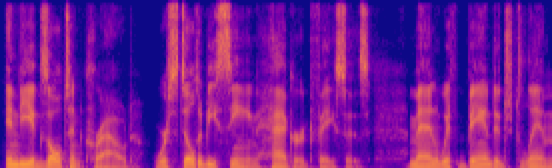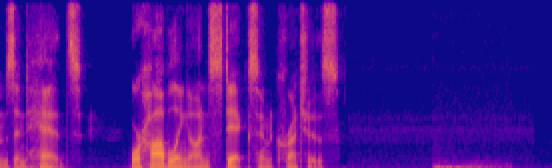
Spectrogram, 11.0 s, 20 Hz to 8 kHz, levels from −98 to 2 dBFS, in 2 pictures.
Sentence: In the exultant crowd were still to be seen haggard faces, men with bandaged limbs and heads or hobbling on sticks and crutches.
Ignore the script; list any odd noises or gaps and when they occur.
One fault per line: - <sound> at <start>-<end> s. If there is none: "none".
- thud at 9.8-10.7 s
